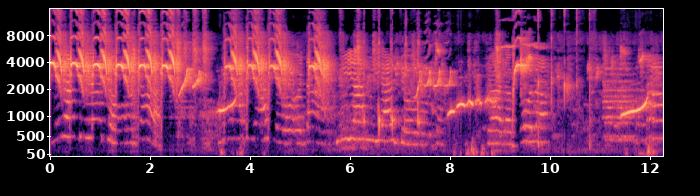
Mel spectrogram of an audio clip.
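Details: Indian ringneck parakeet kept as a talking pet chatters in speech-like phrases, with rapid harmonic syllables, some high squeaky notes and bending glides, almost continuous for twelve seconds indoors.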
